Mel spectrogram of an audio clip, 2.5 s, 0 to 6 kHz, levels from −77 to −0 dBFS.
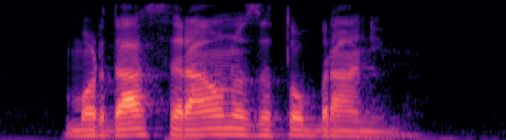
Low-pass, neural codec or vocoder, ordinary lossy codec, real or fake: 5.4 kHz; none; none; real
